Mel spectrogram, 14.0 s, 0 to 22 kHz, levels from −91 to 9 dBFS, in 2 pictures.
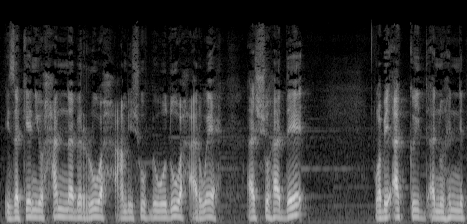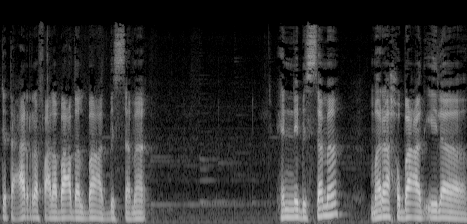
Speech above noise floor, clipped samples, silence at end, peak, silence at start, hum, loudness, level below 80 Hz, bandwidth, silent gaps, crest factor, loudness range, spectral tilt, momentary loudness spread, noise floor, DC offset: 35 dB; under 0.1%; 0 s; -2 dBFS; 0.05 s; none; -19 LUFS; -54 dBFS; 14.5 kHz; none; 18 dB; 3 LU; -6 dB/octave; 8 LU; -53 dBFS; under 0.1%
